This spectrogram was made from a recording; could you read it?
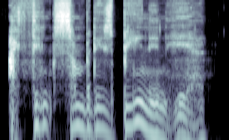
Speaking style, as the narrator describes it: Hermione whispered

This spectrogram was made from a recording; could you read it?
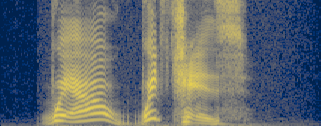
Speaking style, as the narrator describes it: screamed Granny, turning her face towards the sky

